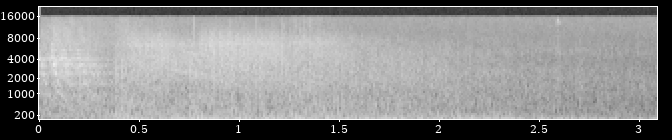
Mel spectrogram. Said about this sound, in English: Commencing bombing run.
